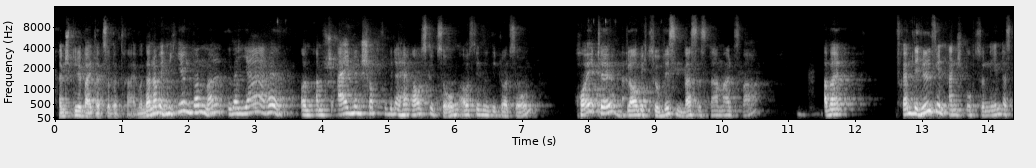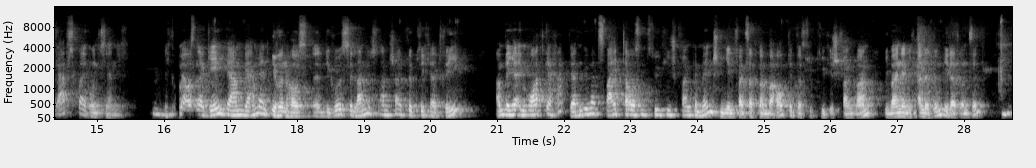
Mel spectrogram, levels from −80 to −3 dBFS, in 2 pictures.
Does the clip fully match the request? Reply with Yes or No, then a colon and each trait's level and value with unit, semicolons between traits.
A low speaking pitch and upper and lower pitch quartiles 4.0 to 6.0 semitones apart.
No: medium, 155 Hz; average, 4.4 semitones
